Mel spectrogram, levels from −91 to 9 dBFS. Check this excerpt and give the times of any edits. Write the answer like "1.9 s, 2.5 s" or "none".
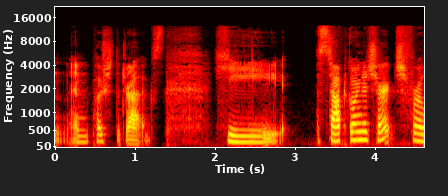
1.8 s

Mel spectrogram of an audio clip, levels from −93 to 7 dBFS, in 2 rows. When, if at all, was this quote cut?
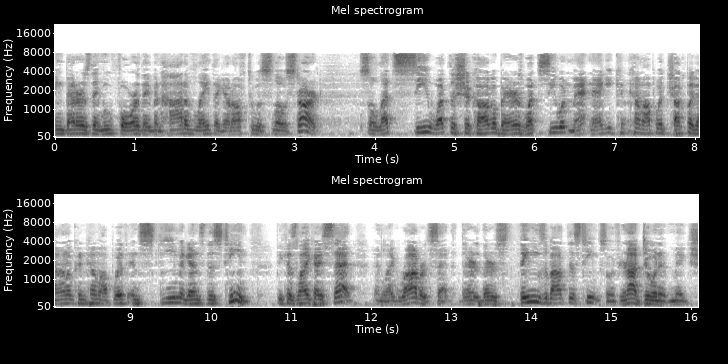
3.8 s, 14.9 s

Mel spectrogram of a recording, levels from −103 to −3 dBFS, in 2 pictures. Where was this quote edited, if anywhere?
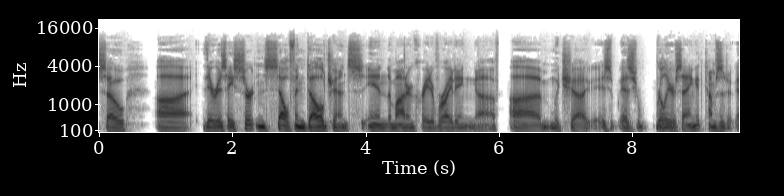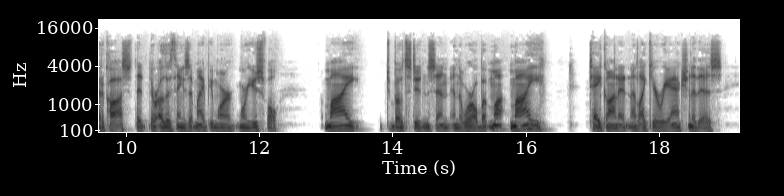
6.0 s

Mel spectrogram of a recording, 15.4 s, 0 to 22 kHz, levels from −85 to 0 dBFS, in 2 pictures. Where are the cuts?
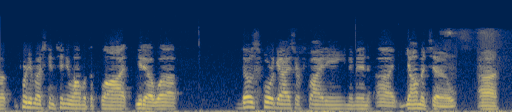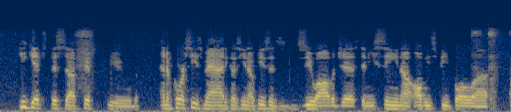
2.0 s

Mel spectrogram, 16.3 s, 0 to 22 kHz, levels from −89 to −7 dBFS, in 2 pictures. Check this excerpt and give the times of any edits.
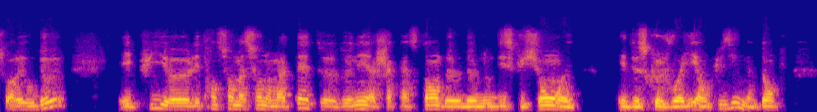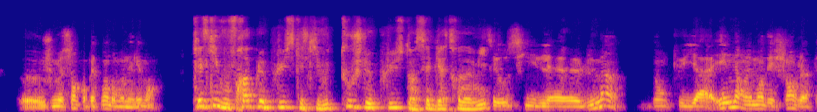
1.1 s, 13.0 s

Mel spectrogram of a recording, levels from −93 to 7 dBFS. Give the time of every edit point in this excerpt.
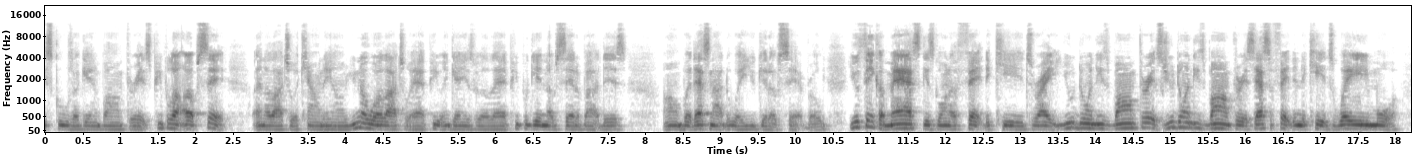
10.4 s, 14.9 s

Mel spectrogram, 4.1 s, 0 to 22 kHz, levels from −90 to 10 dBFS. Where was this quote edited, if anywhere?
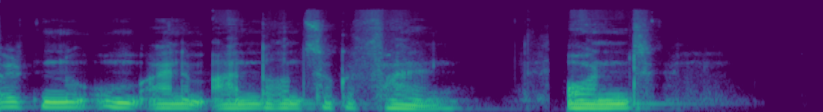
2.7 s

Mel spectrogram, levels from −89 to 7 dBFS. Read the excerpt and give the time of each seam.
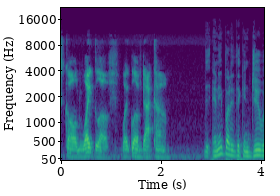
3.0 s

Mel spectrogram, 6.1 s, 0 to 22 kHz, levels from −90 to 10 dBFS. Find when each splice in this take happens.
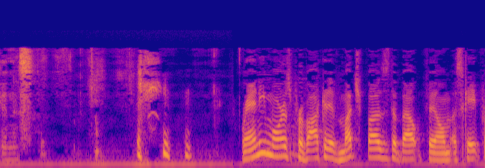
2.9 s

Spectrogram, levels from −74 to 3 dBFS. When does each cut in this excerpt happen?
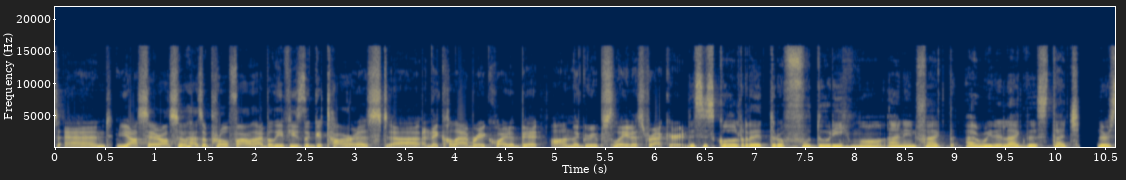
3.7 s, 6.3 s

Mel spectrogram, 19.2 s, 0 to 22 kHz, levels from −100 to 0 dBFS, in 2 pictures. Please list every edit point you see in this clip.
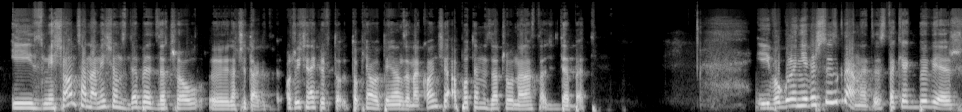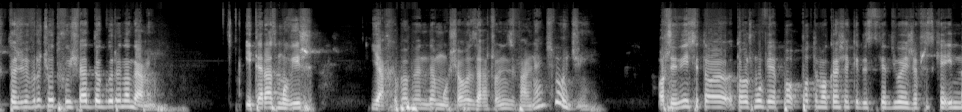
7.6 s

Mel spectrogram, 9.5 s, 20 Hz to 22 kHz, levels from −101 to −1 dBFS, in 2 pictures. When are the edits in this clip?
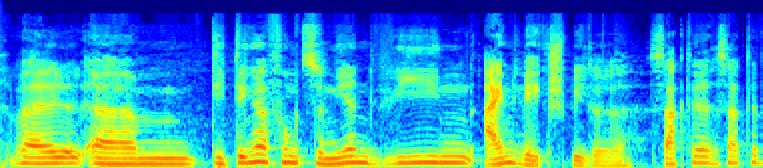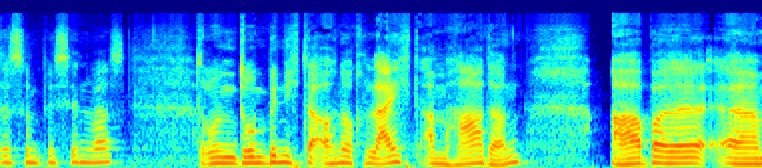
6.0 s

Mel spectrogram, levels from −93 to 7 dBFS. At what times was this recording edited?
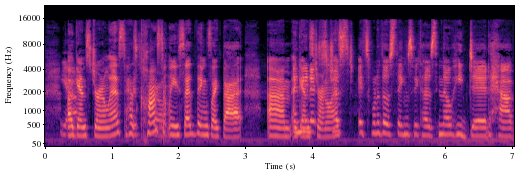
5.9 s

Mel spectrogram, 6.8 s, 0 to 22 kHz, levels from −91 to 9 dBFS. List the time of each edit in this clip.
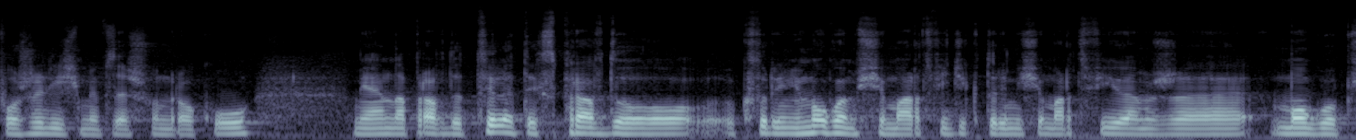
1.7 s

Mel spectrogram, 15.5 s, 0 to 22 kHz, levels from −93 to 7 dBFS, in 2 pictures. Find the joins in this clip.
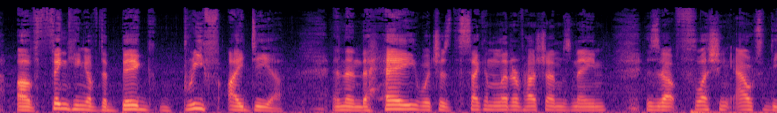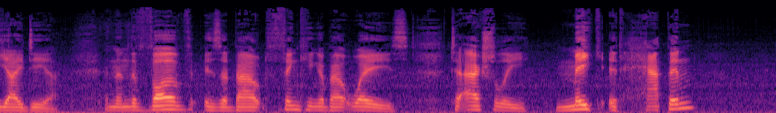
none

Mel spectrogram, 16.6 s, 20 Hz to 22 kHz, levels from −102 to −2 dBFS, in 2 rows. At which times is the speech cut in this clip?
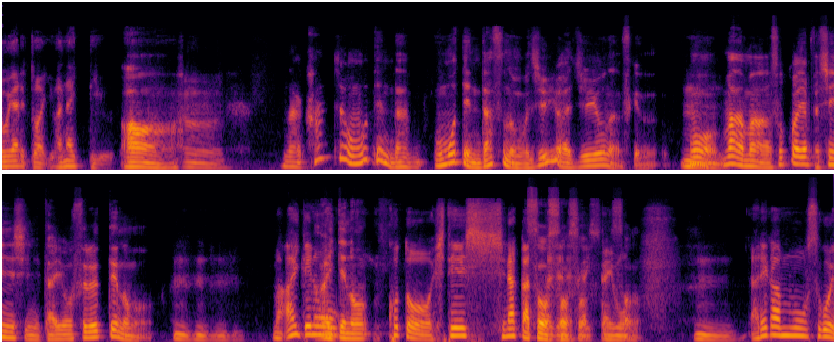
1.8 s, 4.2 s

